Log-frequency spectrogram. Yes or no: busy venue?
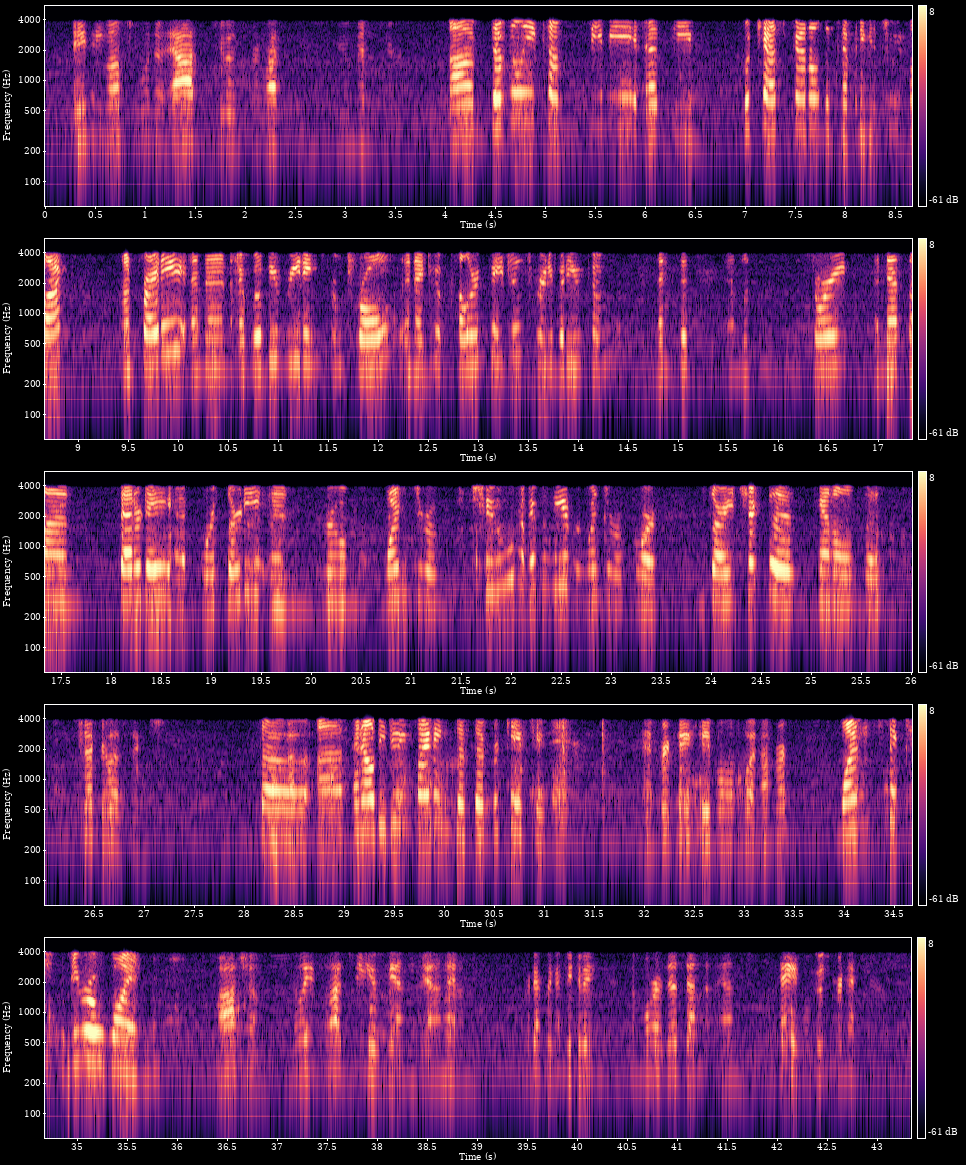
yes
